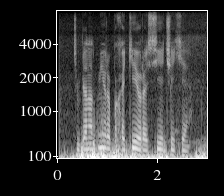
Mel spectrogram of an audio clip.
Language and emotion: Russian, neutral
